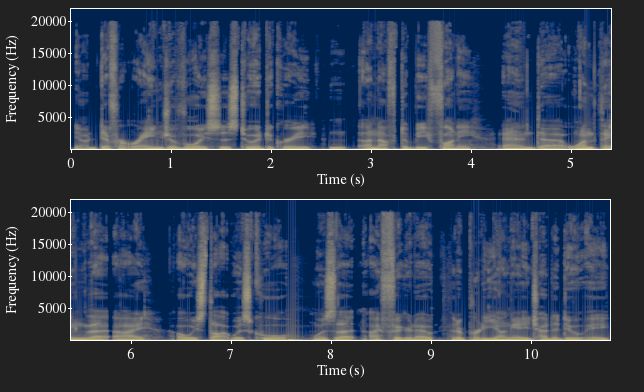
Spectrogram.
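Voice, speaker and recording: A man with an extremely low, dark voice chats casually for his vlog. He talks quietly and in a laid-back, rambling way, close to the mic. The sound is dry and dead, with no room in it. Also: no echo. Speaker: video creator. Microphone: close microphone.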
